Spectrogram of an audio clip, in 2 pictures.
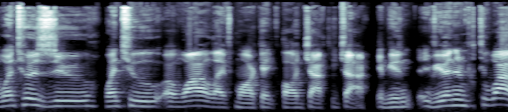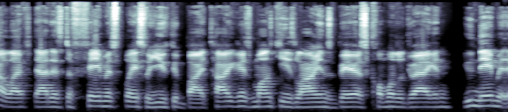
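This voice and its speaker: Male podcast guest from Thailand, mid-pitched, casual storyteller. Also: a bit bright. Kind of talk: casual personal storytelling and chat.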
